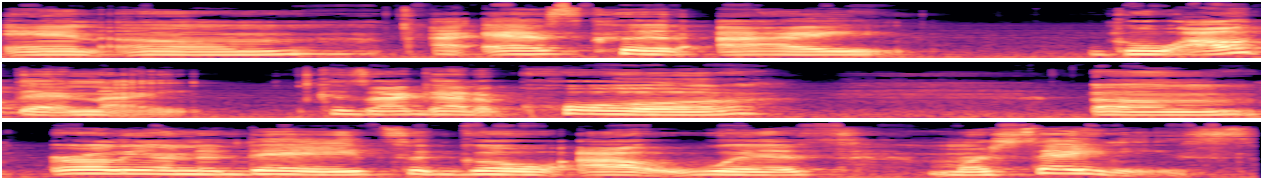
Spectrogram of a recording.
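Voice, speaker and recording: In a very clean recording with a silent background, a woman speaks very slowly at medium pitch with ordinary pitch variation. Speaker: storyteller, content creator. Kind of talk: storytime monologue. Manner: casual, conversational; halting.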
